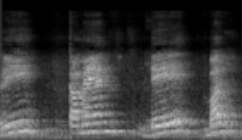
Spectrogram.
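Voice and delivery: री, commend, डे, बल with clear gaps; syllables listed separately. Shown as a demonstration. Teacher answering a student's doubt, री, commend, डे, बल set apart. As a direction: say री, commend, डे, बल as four separate pieces. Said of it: "four syllables हो गए ना".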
